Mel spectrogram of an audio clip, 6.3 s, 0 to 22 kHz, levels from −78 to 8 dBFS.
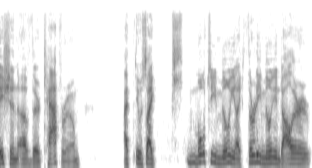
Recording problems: abrupt cut into speech; at the start

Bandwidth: 15.5 kHz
